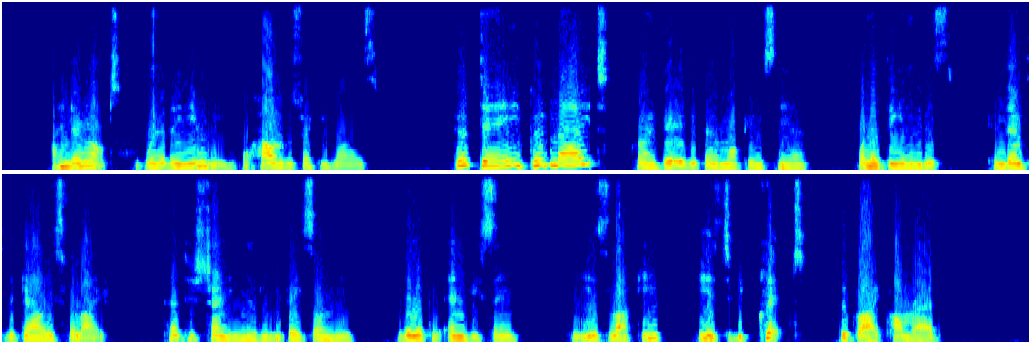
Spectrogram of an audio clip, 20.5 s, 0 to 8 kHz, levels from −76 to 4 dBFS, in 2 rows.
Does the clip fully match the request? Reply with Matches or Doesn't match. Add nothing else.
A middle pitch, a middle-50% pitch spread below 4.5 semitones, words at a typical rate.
Matches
